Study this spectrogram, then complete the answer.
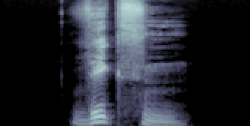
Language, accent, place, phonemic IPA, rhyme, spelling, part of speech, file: German, Germany, Berlin, /ˈvɪksn̩/, -ɪksn̩, wichsen, verb, De-wichsen.ogg
- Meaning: 1. to wax, to polish (an object with a substance to make it shiny and/or clean) 2. to beat, to hit, to pound 3. to masturbate, to wank, to toss off (to manually stimulate the penis)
